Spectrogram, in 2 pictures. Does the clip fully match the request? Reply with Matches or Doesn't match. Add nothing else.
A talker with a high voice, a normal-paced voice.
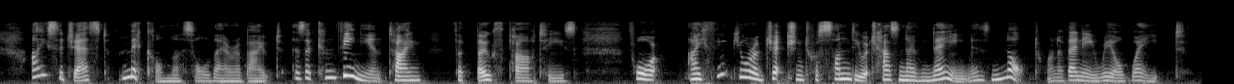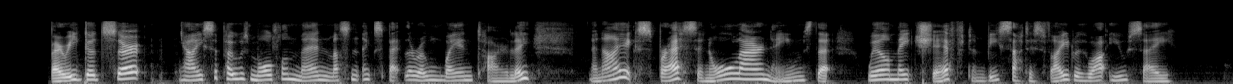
Matches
